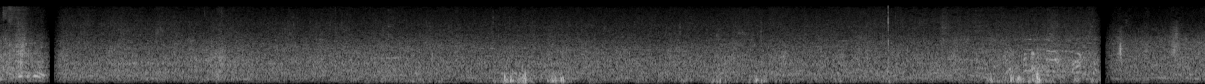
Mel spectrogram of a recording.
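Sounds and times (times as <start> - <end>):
low wind buffets: 3.4 - 11.0
wind rushing on microphone: 3.7 - 9.1, 9.7 - 11.0.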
